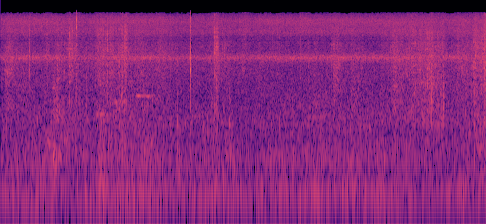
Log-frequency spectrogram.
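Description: Faint outdoor ambience: a steady high-pitched insect drone, with two sharp clicks a little before halfway through.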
